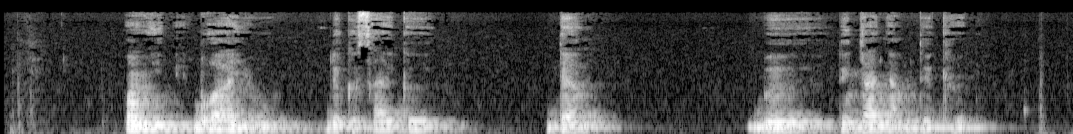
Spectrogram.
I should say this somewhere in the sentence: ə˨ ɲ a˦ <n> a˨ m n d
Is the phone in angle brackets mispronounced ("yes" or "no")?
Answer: yes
